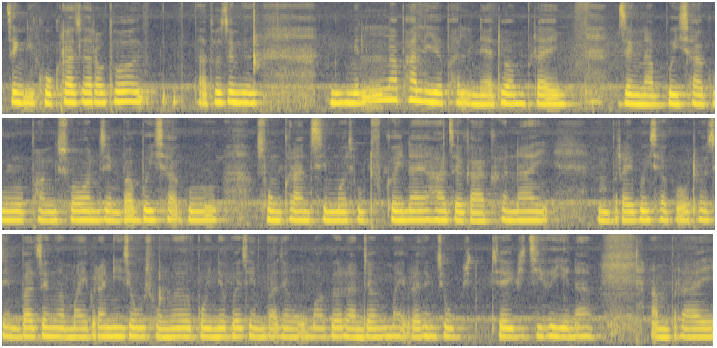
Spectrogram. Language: Bodo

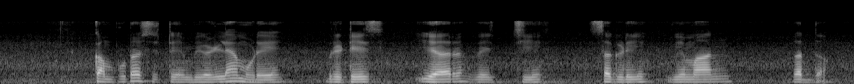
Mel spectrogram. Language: Marathi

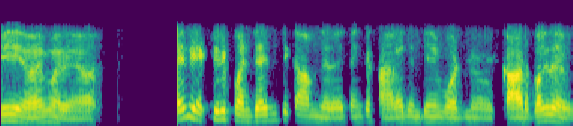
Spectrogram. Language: Konkani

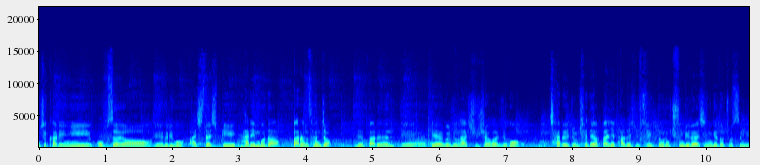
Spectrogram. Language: Korean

